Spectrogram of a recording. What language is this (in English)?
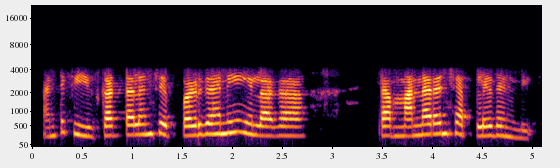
Telugu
